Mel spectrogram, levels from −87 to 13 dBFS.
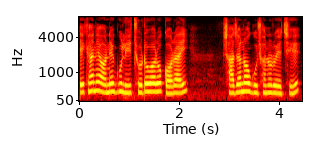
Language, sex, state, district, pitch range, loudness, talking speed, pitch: Bengali, female, West Bengal, Alipurduar, 225-260 Hz, -13 LUFS, 95 wpm, 240 Hz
